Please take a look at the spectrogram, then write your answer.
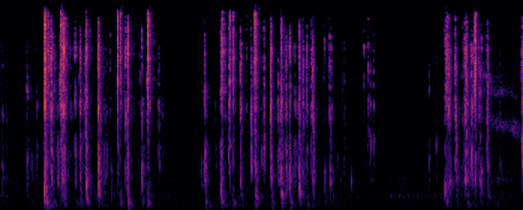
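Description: HTML code is typed on a computer keyboard in quick, close bursts of key clicks separated by short pauses, with no voices.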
